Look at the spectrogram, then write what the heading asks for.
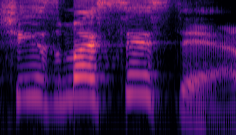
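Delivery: mock Kazakh accent. Joking about the teacher's accent: put-on Kazakh accent. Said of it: "kind of like Kazakhstanian".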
